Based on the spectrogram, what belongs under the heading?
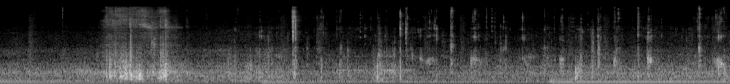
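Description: Close-up eating sounds of chicken sausage: a louder bite about a second in, then chewing with many small wet mouth clicks, over a steady low hum.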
